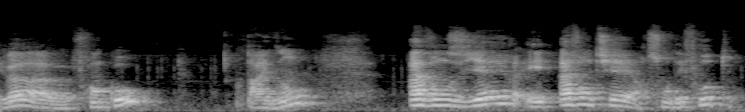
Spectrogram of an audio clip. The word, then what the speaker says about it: avant-hier: va franco par exemple avant-hier et avant-hier sont des fautes grossières dites avant hier sans prononcer le T j'ai à couru tout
